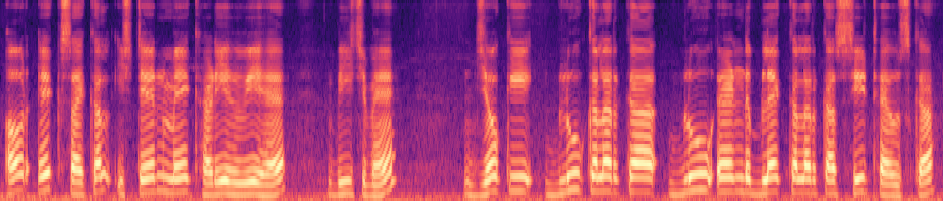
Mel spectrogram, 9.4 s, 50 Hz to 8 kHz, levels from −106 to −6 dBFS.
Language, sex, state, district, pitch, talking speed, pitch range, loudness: Hindi, male, Jharkhand, Ranchi, 195 Hz, 155 wpm, 170-205 Hz, -14 LUFS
